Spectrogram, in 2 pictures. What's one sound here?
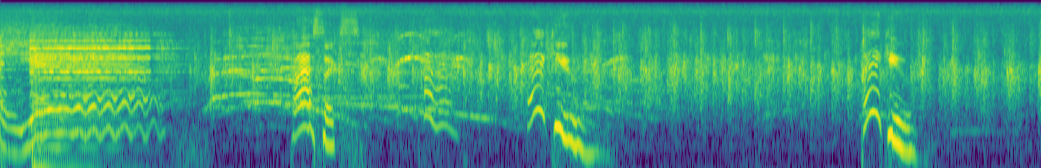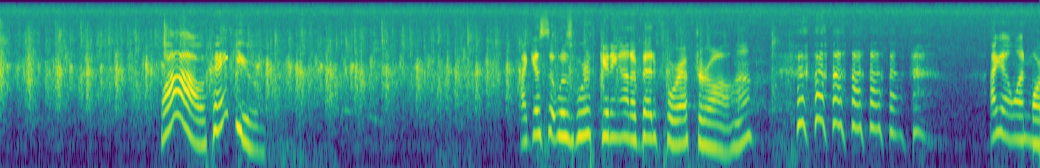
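A woman sings with expression through a microphone.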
